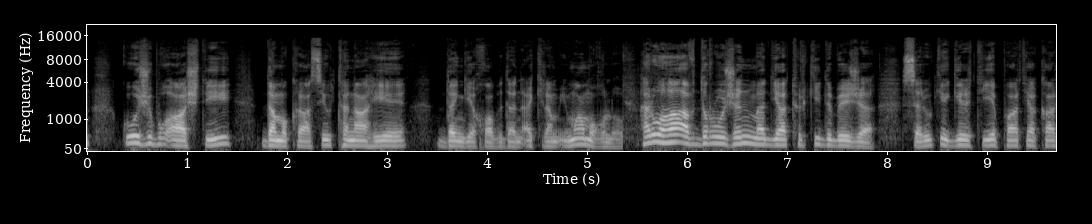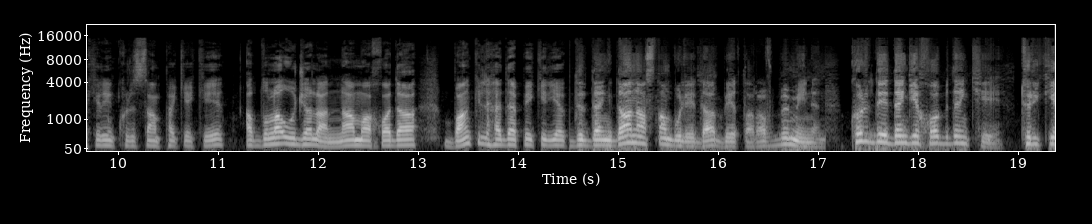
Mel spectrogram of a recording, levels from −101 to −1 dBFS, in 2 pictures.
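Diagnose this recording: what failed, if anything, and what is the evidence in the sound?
At 14.61 s the sound abruptly drops in quality and stays that way to the end: codec smearing appears at once, with no gap. That's an adaptive stream at a lower bitrate, a network-side step down, which fits Opus dropping from around 64 to 16 kbit/s.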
